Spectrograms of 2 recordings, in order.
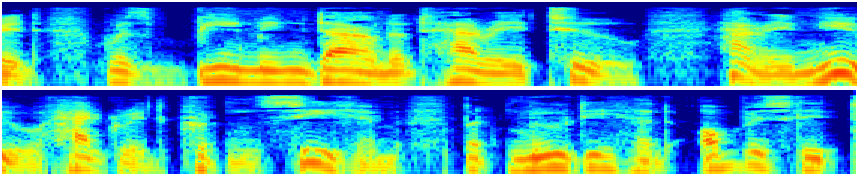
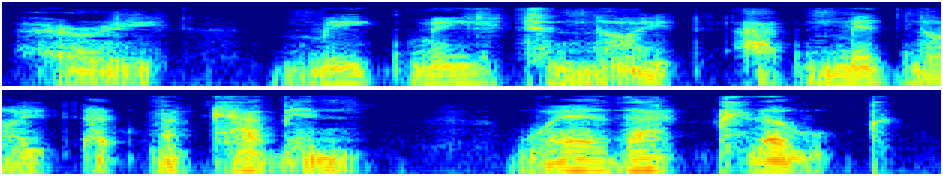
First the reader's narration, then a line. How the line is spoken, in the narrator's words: said in a whisper so low that only Harry could hear it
